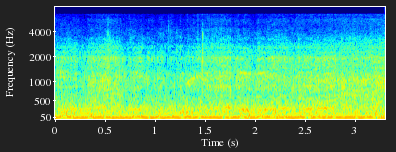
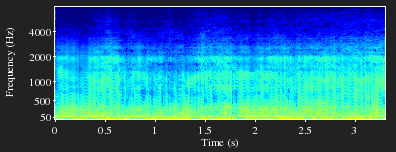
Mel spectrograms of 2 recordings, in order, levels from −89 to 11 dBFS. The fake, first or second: second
